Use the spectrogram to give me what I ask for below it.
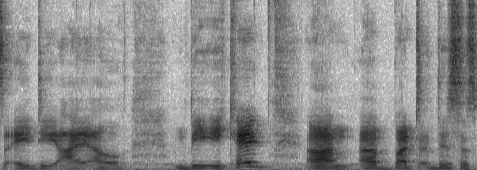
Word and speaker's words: Adilbek: I'm sorry, I don't know these Turkish pronunciations. It's Adilbek.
